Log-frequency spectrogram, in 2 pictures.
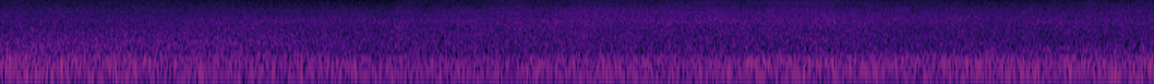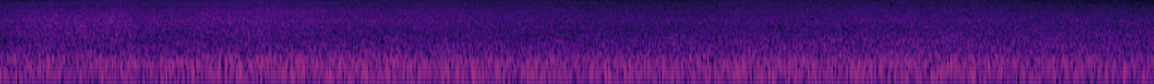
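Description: Ocean surf breaking on a sand beach: a steady rush of waves, swelling louder about eight seconds in as a set breaks.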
